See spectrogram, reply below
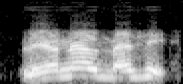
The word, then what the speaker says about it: Lionel Messi: Lionel Messi.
